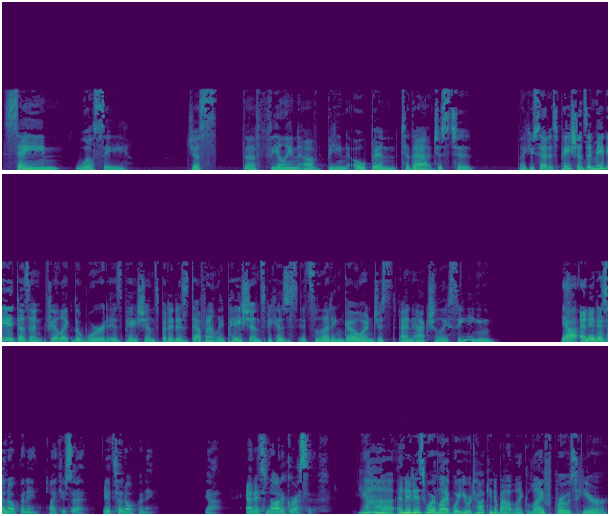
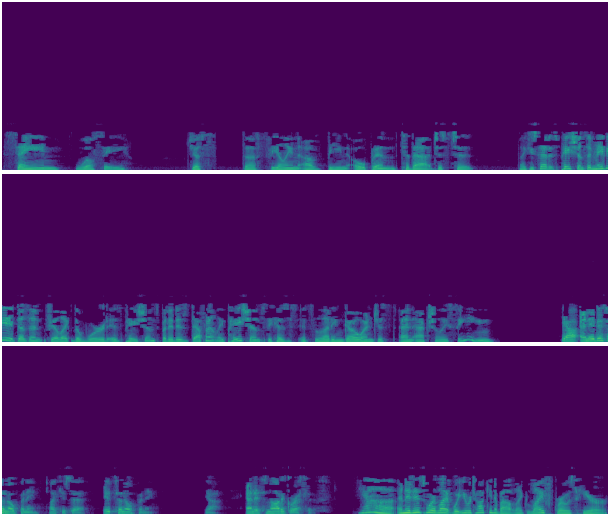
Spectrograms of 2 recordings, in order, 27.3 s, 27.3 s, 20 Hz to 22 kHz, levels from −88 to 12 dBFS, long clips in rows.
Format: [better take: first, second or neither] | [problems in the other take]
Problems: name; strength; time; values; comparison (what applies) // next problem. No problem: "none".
first | garbled, watery; badly; nothing above 5 kHz; slightly in the first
